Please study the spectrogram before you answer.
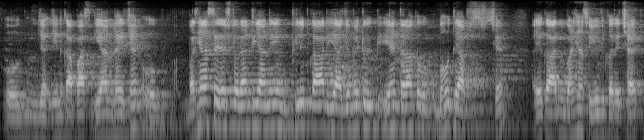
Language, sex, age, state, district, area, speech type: Maithili, male, 18-30, Bihar, Darbhanga, rural, spontaneous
